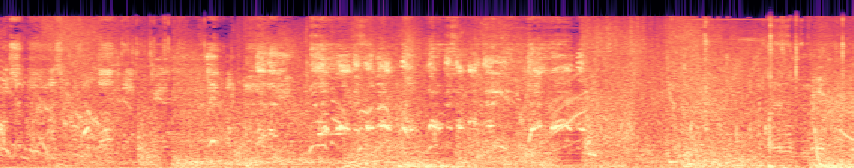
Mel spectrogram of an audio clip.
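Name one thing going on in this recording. Loud energy blasts roar and crackle.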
